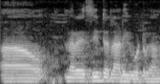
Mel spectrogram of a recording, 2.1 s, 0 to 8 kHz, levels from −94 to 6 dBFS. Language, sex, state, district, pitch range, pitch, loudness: Tamil, male, Tamil Nadu, Kanyakumari, 110-125 Hz, 115 Hz, -14 LUFS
